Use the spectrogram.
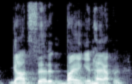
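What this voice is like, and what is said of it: Put-on hillbilly accent. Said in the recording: “Y'all like my hillbilly accent? You know I'm half hillbilly.”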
